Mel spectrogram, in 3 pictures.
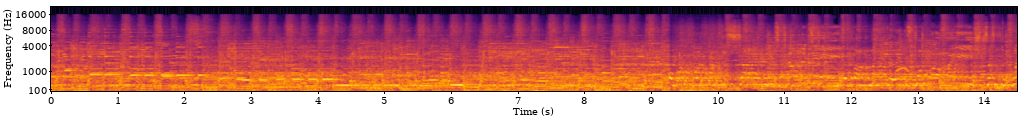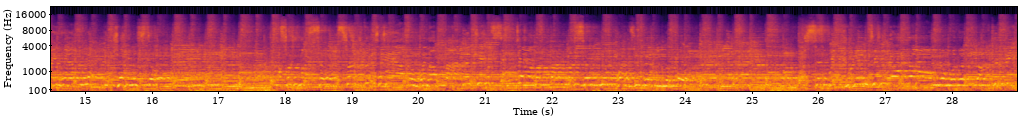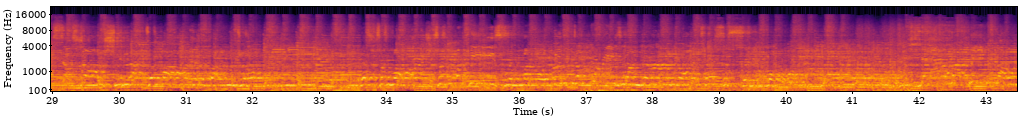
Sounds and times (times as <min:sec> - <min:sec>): Music: 0:00.0 - 0:43.4.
